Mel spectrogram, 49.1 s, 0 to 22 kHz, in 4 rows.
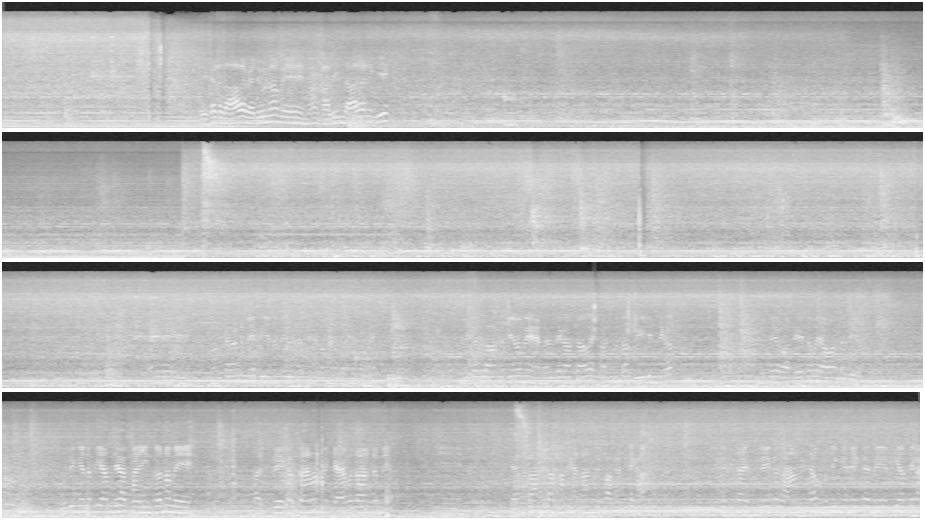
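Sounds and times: factory machinery humming: 0.0s - 49.0s.

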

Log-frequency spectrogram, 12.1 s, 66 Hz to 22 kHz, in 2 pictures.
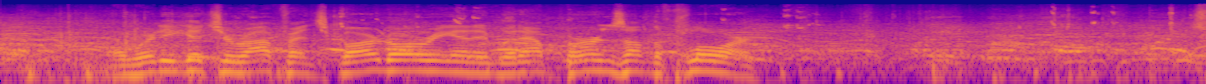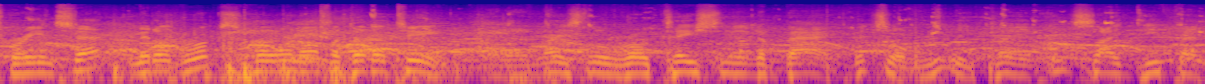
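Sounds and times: murmur of arena crowd: 0.0s - 12.0s
basketball bouncing on hardwood: 6.4s - 8.1s.

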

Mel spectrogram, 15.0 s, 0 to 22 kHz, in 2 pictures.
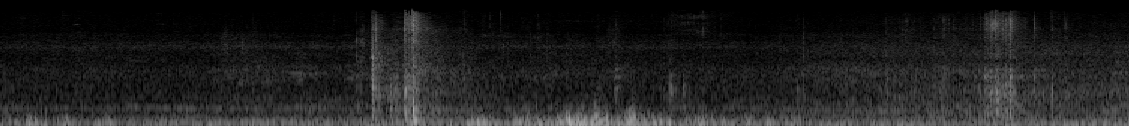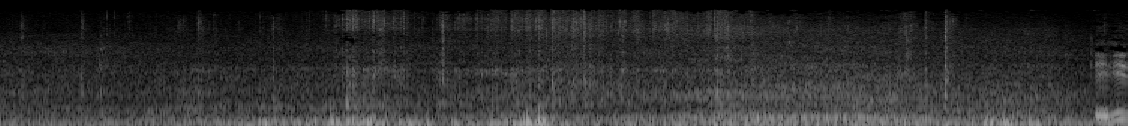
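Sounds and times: skateboard wheels rolling on concrete: 0.0s - 15.0s
skateboard clacks: 2.4s - 3.2s, 5.3s - 14.4s.

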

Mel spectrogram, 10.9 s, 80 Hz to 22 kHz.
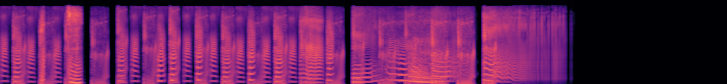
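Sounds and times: comedic fart sounds: 0.0s - 8.6s.

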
